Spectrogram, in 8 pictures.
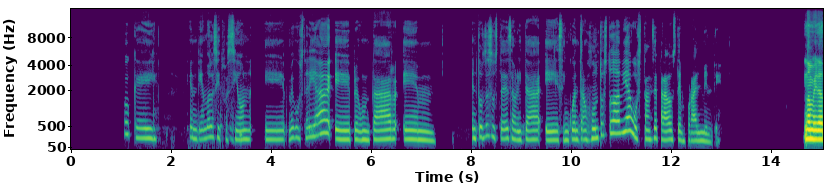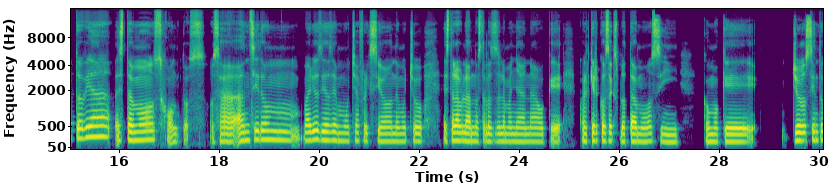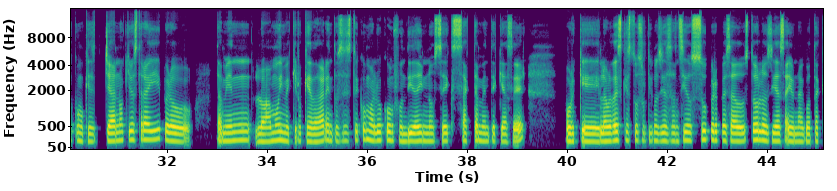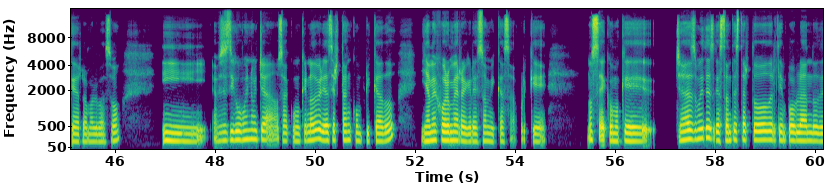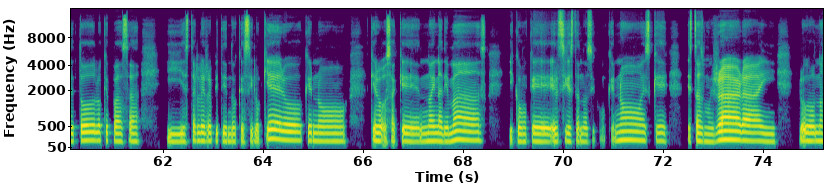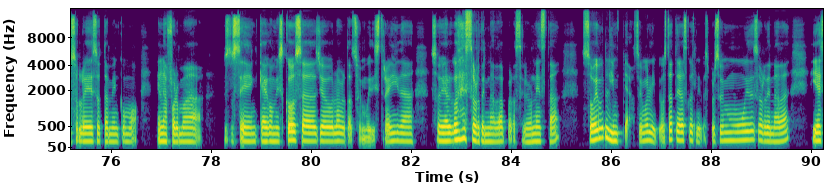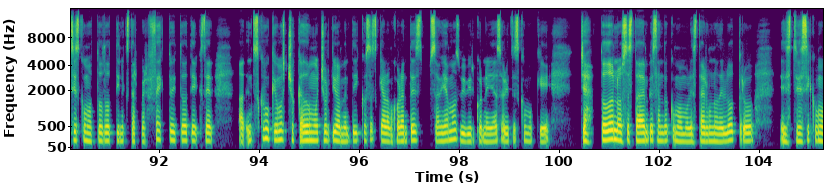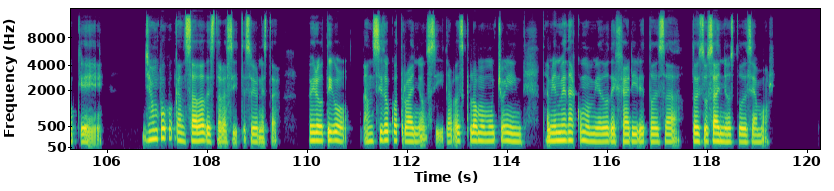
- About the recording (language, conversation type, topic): Spanish, advice, ¿Cómo puedo manejar un conflicto de pareja cuando uno quiere quedarse y el otro quiere regresar?
- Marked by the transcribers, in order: none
